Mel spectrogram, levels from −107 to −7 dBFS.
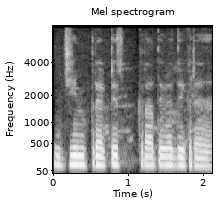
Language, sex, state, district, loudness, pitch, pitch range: Hindi, male, Jharkhand, Jamtara, -16 LUFS, 130 Hz, 125-135 Hz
